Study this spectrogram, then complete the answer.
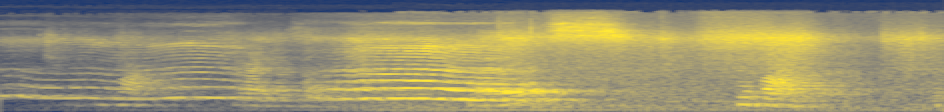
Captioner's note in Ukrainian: Плач немовляти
